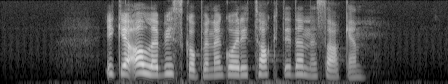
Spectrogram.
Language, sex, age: Norwegian, female, 25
